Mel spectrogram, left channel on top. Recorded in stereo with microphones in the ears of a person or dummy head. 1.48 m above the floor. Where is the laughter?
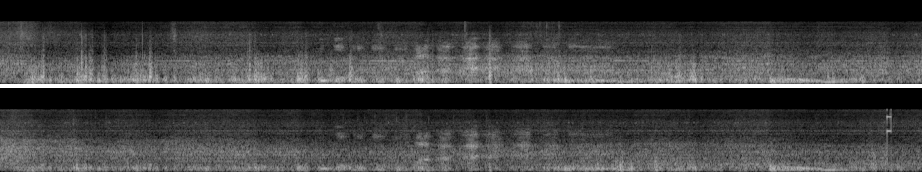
70° left (ahead or behind), 1.0 m.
